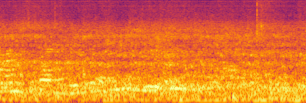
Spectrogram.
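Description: Faint background chatter of people talking, with no single clear voice.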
